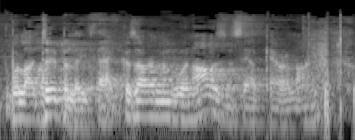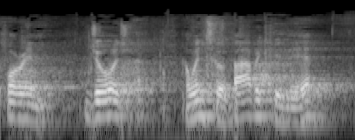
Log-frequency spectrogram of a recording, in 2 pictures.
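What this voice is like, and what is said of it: Australian accent. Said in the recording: “they were fascinated by my accent, of course. And where do you come from? Australia.”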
